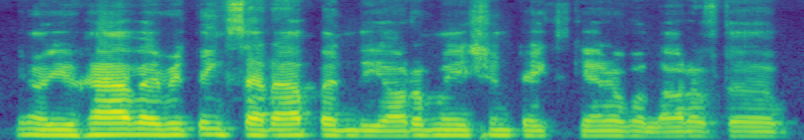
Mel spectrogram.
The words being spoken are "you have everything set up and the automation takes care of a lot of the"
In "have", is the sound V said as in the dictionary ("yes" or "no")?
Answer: yes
